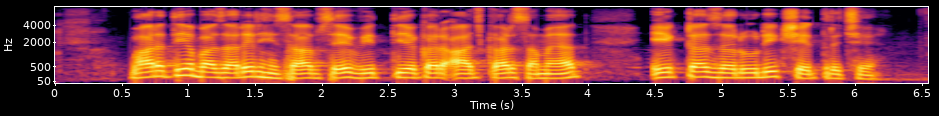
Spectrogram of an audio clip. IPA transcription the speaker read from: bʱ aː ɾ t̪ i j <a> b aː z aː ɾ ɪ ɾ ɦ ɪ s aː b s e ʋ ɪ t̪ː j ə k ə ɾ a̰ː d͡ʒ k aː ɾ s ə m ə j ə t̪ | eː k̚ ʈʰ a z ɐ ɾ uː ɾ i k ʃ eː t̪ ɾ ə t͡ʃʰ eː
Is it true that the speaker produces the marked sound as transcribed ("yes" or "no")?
no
